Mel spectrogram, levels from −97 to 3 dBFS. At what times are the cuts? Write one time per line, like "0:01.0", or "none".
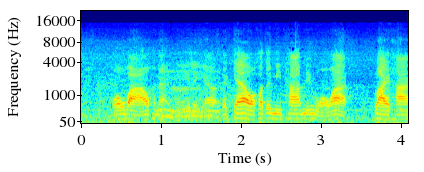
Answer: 0:01.8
